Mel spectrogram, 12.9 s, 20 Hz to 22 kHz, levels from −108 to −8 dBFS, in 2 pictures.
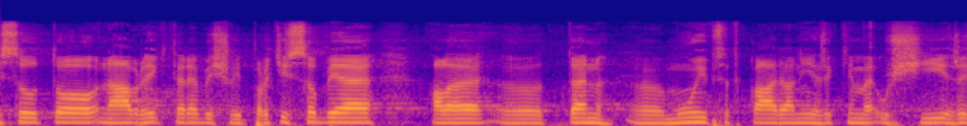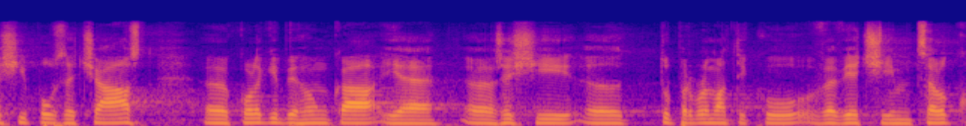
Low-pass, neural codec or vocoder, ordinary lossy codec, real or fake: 10.8 kHz; none; AAC, 48 kbps; real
